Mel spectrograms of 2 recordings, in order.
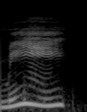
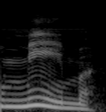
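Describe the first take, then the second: First: "me" ending on the open "ee" vowel; open syllable. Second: "meme" as "meem", closed on M; doubled M. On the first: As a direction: say "me" with no closing consonant. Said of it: "goes from being me". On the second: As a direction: close "meme" with a second M after "ee". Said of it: "we're gonna double it". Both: Shown as a demonstration.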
